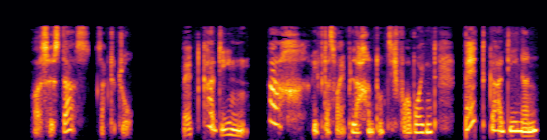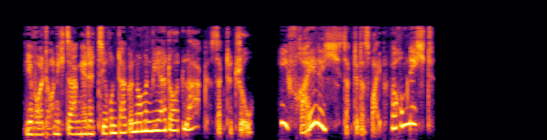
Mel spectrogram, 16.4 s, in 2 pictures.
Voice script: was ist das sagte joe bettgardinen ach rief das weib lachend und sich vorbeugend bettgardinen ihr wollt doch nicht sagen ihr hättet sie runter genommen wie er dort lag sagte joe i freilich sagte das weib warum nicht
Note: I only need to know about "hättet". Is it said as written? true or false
true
